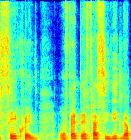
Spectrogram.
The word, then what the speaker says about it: Cécred: se dit seccred et ça se prononce toujours secret en fait elle facilite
